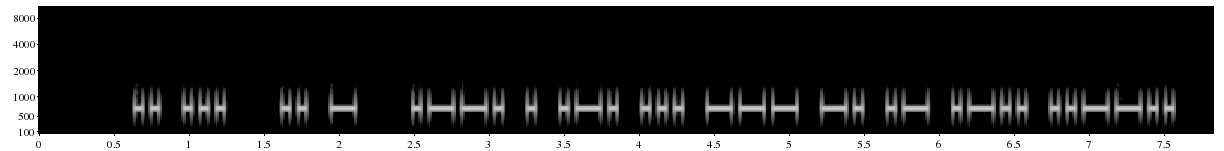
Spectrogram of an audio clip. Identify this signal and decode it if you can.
Morse code, heard as a keyed tone, about 22 wpm, 700 Hz. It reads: IS IT PERSONAL?
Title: Sentences from Top 1000 Words - Review Part 4 - 22wpm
